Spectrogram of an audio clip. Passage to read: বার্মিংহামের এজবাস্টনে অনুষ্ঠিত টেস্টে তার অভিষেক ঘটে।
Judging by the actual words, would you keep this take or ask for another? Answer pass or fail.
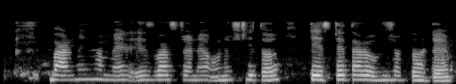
pass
